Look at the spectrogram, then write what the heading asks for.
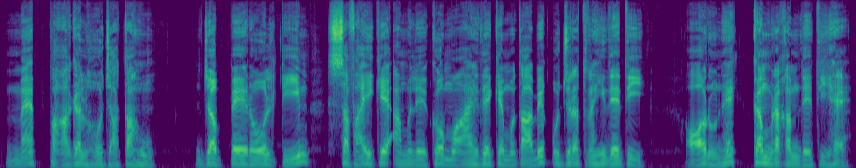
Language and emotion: Urdu, angry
